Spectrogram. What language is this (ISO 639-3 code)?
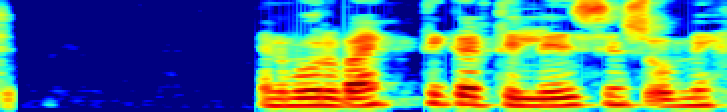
isl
